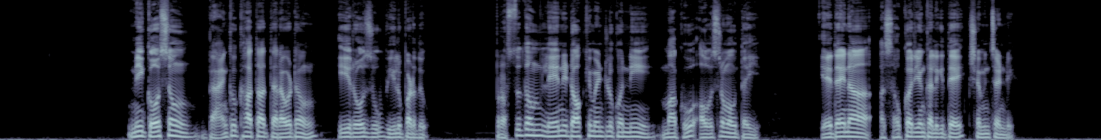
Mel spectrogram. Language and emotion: Telugu, sad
